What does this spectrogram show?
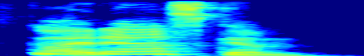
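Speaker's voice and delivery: ordinary delivery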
